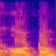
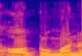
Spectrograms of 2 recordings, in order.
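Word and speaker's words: autumn: ऑटम पढ़ना है, ऑटोमन नहीं पढ़ना, एन साइलेंट रहता है इसमें, तो या लगभग उम्मीद है कि ये भी याद हो गया होगा।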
